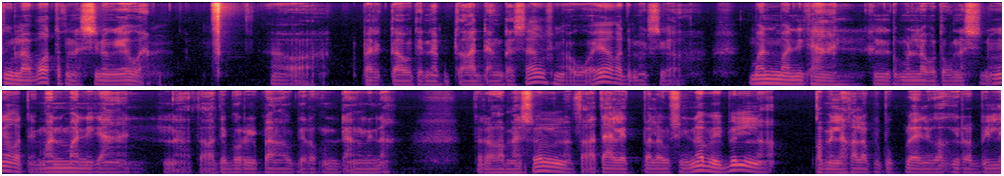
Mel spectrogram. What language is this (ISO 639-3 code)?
lcm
